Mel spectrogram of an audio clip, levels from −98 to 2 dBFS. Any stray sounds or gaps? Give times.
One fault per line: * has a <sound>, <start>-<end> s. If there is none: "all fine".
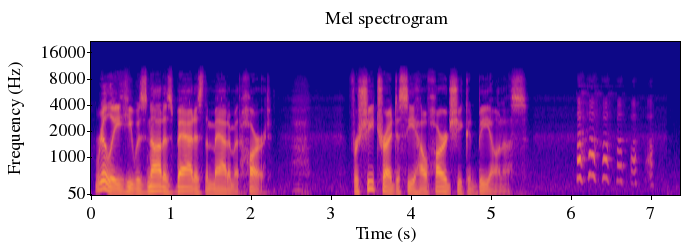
* has a breath, 2.5-2.9 s
* has a laugh, 6.1-7.1 s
